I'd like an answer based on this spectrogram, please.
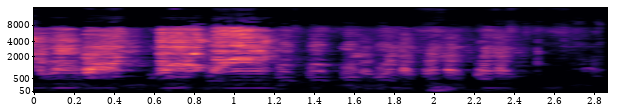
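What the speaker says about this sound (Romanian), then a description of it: "Asta este gâsca." A goose among a small backyard flock honks in a run of loud, close calls, several bursts with short gaps, with no talk over it.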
